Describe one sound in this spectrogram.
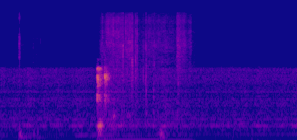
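Paper rustles as a book is opened.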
